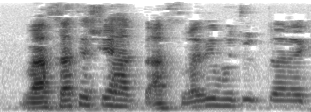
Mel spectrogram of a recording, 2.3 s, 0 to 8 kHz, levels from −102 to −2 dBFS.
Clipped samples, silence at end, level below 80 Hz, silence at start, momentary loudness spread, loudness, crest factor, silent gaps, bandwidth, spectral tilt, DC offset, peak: under 0.1%; 0 s; -62 dBFS; 0.15 s; 14 LU; -21 LUFS; 22 dB; none; 7.6 kHz; -4 dB/octave; under 0.1%; -2 dBFS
